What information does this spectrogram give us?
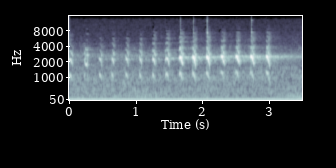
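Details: Northern goshawk chick at a nest in Riga, Latvia, on a live nest stream, begging: a run of about fifteen sharp, harmonic squealing notes, roughly four per second, growing steadily louder toward the end.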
